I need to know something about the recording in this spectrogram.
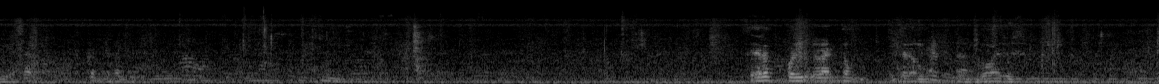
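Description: Men talk quietly nearby in a crowd outdoors.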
